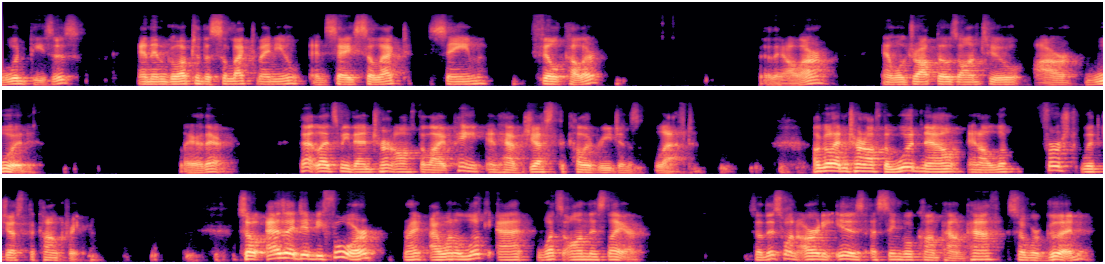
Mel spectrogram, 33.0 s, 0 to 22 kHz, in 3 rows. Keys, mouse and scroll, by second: 2.8 click, 6.9 click, 11.5 click, 15.4 click, 16.6 click, 20.4 click, 27.2 click, 29.2 click.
